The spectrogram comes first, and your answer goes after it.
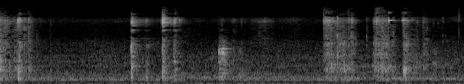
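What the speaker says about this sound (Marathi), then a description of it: "बघा ह्या आवाजावर ना आता कळते का नाही किती क्रिस्पी झालेत ना आपले" Crispy homemade nachos rattle and clatter in a lidded pan, several bursts of dry, crunchy shaking spaced out, fairly close and alone with no talk.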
